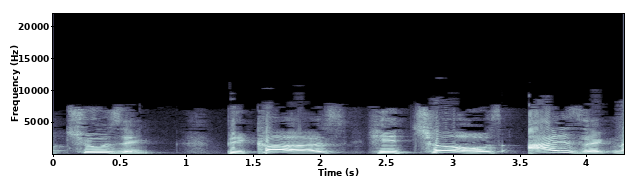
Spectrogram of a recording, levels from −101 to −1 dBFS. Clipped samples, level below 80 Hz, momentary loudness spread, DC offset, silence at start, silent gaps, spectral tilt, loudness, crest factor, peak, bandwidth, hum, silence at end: under 0.1%; -52 dBFS; 7 LU; under 0.1%; 0 s; none; -5 dB/octave; -12 LUFS; 12 dB; 0 dBFS; 8.4 kHz; none; 0 s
